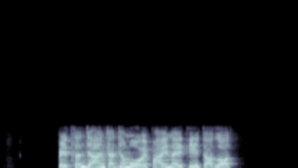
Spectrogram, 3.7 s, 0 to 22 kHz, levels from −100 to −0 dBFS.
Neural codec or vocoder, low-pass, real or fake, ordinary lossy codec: none; 5.4 kHz; real; none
